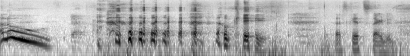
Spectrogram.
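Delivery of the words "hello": high, proud owl voice. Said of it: "Does my volume sound good when I'm saying".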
